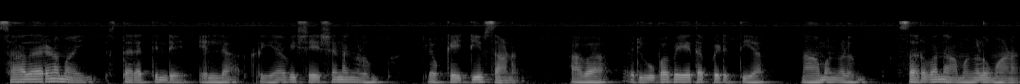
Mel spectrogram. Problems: constant background noise, low volume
